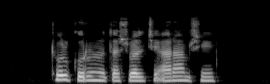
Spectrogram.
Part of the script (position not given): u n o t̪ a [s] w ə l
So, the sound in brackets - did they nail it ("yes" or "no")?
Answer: no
